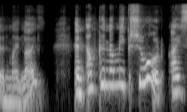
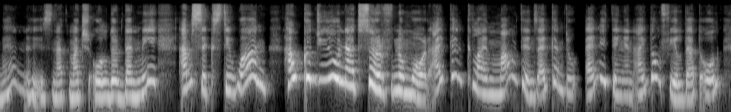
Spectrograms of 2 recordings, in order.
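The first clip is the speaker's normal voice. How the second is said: indignant disbelief; 6 semitones higher, 4 dB louder than usual. Retold or imitated. Retold own indignant thought.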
